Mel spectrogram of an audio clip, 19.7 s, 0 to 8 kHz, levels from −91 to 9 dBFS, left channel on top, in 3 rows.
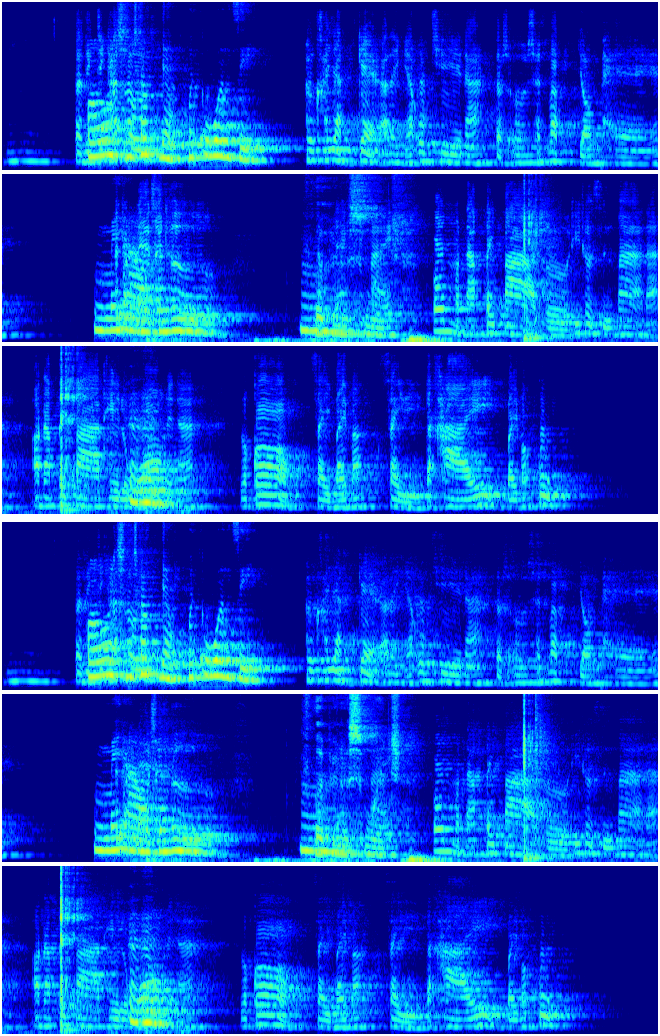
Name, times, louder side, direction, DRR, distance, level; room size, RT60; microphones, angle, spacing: voice 1, 0.0-0.5 0.7-1.5 3.0-6.6 7.7-8.7 9.6-13.1 13.4-15.1 15.5-18.6, left 2 dB, 80° left, 4 dB, 3.9 m, -48 dB
voice 2, 0.9-2.5 7.5-8.5 9.5-10.0 14.4-14.7, right 1 dB, 10° right, 3 dB, 3.3 m, -37 dB
sound 1, 7.9-8.6 9.1-11.1 11.8-12.0 13.1-13.2 13.7-13.8 14.2-14.3 14.5-15.0, right 3 dB, 85° right, 2.6 m, -43 dB
21.5 x 19.0 x 8.5 m, 0.95 s
head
